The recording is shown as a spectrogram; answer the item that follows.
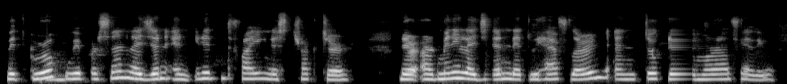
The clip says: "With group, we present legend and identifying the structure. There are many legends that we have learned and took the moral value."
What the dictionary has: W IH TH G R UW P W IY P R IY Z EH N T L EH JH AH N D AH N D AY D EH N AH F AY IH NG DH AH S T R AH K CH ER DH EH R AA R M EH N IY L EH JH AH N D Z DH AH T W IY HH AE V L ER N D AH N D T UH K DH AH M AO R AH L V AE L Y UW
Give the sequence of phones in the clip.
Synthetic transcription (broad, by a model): W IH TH G R UW P W IY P IY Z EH N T L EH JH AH N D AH N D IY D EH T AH F AY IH NG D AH S T R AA K CH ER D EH R AA R M EH N IY L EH JH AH N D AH T W IY HH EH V L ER N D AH N T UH K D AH M AO R AH L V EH L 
